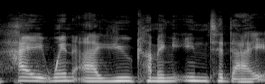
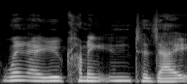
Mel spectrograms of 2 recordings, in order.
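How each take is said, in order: First: It is said with big, exaggerated, clear mouth movements. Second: It is said with the tongue pushed against the cheek.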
